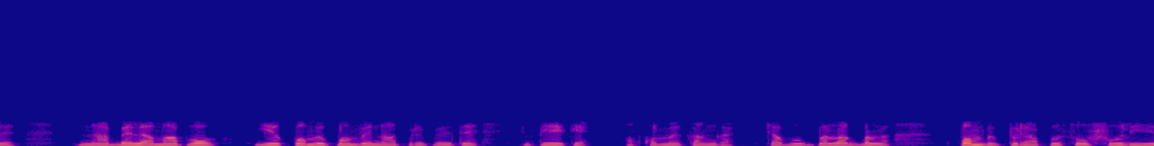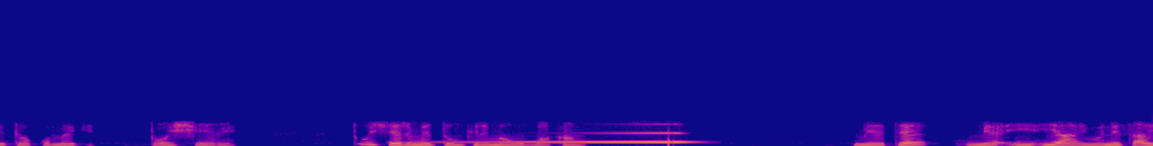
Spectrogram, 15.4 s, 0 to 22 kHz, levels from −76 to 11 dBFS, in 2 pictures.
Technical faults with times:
7.50-7.53 packet loss with pitch repetition
10.27-12.50 loudspeaker feedback squeal
12.15-12.18 packet loss with pitch repetition

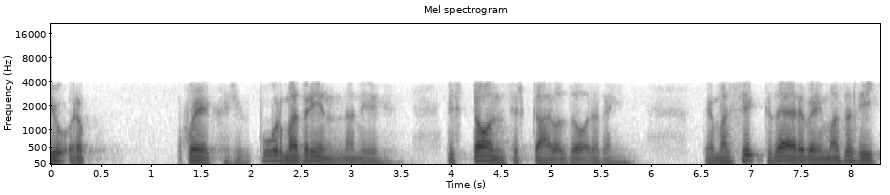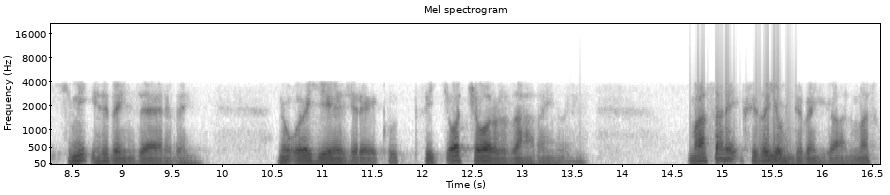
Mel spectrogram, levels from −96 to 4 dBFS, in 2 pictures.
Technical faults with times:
0.00-16.59 GSM full-rate codec
1.94-1.99 lost GSM frames
8.04-8.06 loud pop
13.44-15.74 block size mismatch (truncated)

